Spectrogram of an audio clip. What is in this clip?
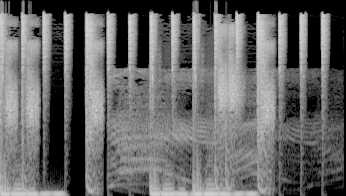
hard kick tight ass hat and punch loop
Don't forget to check full version!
